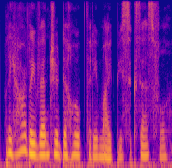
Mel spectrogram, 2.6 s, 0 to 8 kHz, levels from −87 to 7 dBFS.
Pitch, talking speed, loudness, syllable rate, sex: 145 Hz, 255 wpm, -18 LUFS, 6.5 syllables/s, female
